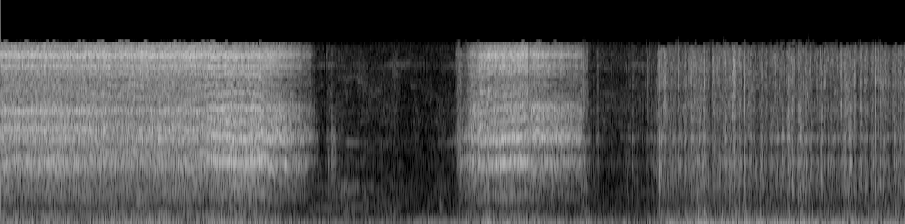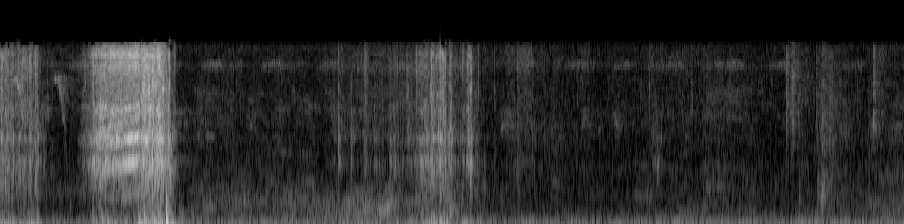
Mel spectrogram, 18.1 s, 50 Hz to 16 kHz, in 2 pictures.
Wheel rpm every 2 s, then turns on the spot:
160, 70, 50, 20, 20, 40, 0, 0, 0.
6-10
